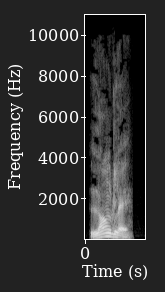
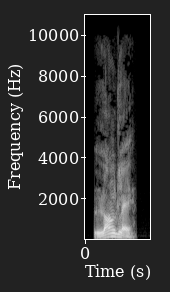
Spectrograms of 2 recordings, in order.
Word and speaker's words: L'anglais: L'anglais. L'anglais. – How do you say English? – L'anglais. – Now say the same word, leaving off the L sound at the beginning.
